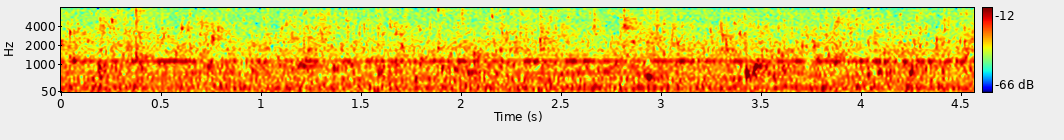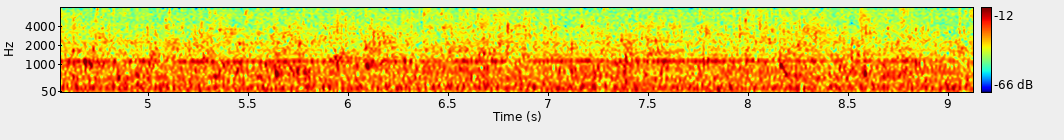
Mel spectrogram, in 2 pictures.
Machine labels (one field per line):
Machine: pump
